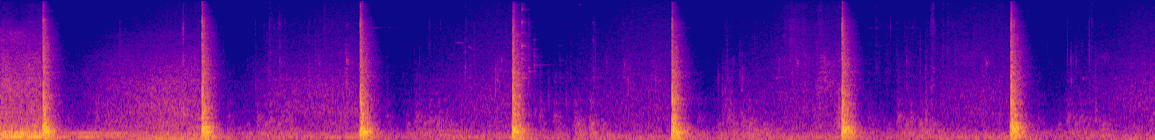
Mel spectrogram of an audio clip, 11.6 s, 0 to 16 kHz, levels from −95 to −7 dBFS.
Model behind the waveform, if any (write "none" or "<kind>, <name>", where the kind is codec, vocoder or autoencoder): none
